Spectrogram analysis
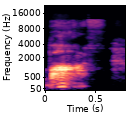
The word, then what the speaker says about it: Bath: combine that with a trip to London or Bath or did I say it right, Tara?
